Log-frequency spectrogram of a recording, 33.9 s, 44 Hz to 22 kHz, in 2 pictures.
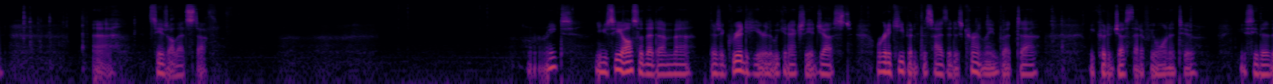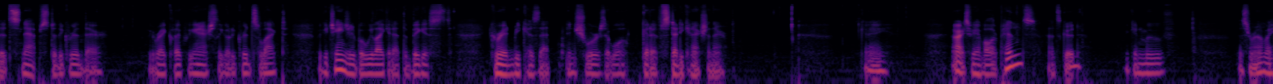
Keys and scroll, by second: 0.6 shift+i, 0.7 shift+s, 1.1 Tab, 1.6 7, 13.5 shift+v, 13.8 shift+c, 14.1 Tab, 15.1 8, 15.9 Return, 26.9 Escape, 27.6 Escape, 33.0 m.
